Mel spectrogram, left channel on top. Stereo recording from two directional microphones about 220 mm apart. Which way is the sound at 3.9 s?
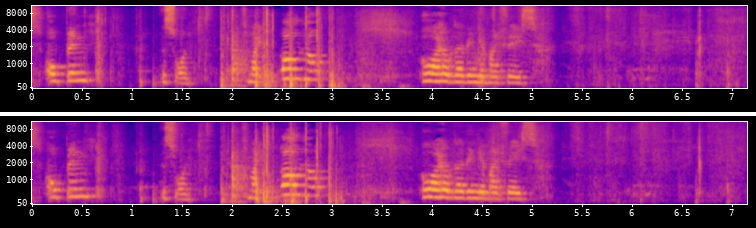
25° left (ahead or behind).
